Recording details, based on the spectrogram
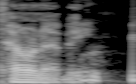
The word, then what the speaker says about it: Honobia: It's spelled Honobia, H-O-N-O-B-I-A, but I'm from the area, from Southeast Oklahoma, and it's pronounced Honubi.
